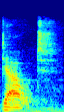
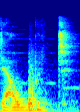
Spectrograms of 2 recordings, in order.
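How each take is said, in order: First: The B is silent. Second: A B sound is pronounced. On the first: The speaker calls it right. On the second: The speaker calls it wrong.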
